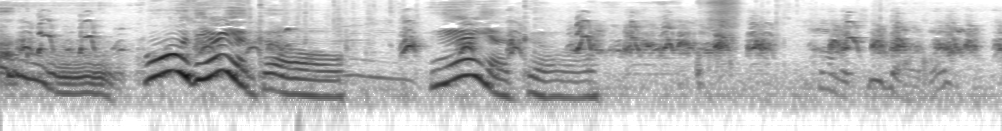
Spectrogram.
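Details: Small Pomeranian dog howling in wavering, up-and-down warbles, several rising and falling howls in quick succession, then quieter; a person speaks softly in the background.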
